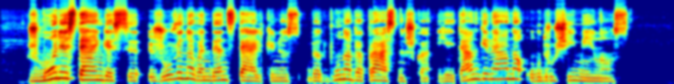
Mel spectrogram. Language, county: Lithuanian, Vilnius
